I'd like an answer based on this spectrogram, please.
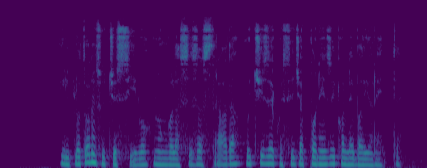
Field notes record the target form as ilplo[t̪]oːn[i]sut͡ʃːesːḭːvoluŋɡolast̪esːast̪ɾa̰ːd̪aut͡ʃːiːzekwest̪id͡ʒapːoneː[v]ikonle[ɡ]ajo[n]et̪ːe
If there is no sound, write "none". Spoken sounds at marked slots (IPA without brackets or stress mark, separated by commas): t̪, e, z, b, n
